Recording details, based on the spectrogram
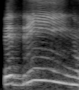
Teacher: Pedrinho, a sílaba tônica é o dri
